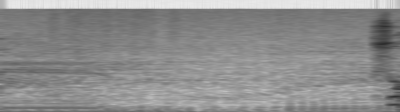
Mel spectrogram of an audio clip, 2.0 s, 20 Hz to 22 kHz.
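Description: Honda CRF250L single-cylinder engine running at idle with a steady low hum.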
